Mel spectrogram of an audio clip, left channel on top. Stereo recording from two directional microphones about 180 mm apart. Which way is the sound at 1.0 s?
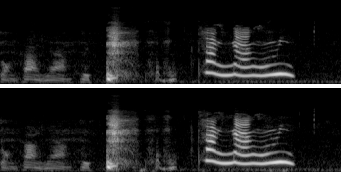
5° right (ahead or behind).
